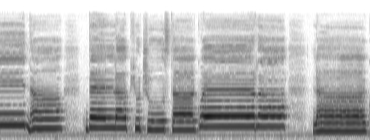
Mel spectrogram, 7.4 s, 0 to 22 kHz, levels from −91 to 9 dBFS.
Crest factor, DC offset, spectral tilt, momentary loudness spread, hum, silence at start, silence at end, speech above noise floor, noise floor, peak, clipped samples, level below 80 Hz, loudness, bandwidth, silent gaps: 12 dB; under 0.1%; -7 dB/octave; 11 LU; none; 0 s; 0.05 s; 24 dB; -40 dBFS; -4 dBFS; under 0.1%; -62 dBFS; -16 LUFS; 12.5 kHz; none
